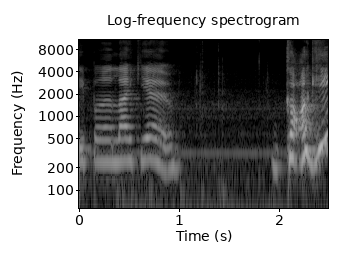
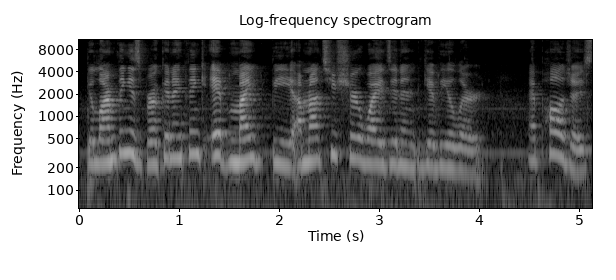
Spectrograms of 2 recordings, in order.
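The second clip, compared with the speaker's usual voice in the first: usual speaking voice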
